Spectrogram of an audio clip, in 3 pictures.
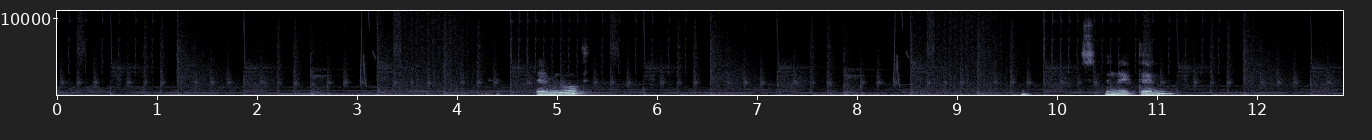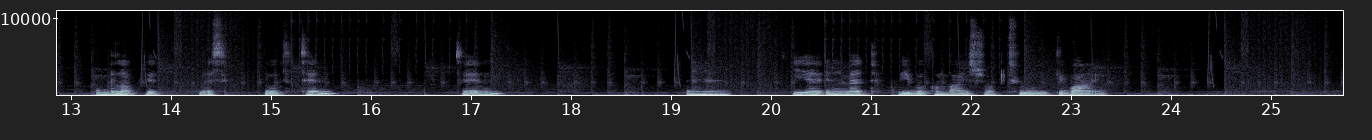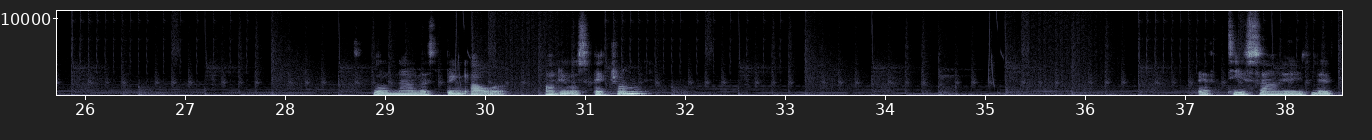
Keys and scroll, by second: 4.9 Tab, 5.1-6.7 typing, 30.2 Tab, 31.1-33.0 typing.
